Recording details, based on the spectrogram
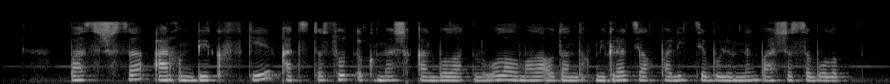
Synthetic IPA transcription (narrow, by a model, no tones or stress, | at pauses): b̥ɑsʃə̥səɑɾʁəmbe̞kofkʲe̞qʰɑt̪ə̥st̪əso̞t̪ʏkʲɪmɪʃə̥qːɑnbo̞lˠɑt̪ənwo̞lˠɑlˠmɑlˠɑɑwd̪ɑnd̪əqmʲijɡrat̪sɨjalˠəq̚pʰolˠijt̪sɨjabɵlɪmɪnɪŋbɑsʃəsəbo̞lˠəp̚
